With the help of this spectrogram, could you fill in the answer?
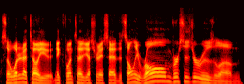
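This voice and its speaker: A man's voice: mid-range voice, lively intonation, normal speed, clear, resonant tone, dry recording. A man giving casual reaction commentary in a hesitant, musing way.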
